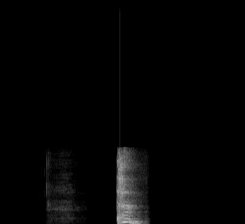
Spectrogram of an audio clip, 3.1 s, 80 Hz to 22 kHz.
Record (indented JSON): {
  "cough_length": "3.1 s",
  "cough_amplitude": 32768,
  "cough_signal_mean_std_ratio": 0.24,
  "survey_phase": "alpha (2021-03-01 to 2021-08-12)",
  "age": "45-64",
  "gender": "Female",
  "wearing_mask": "No",
  "symptom_fatigue": true,
  "symptom_fever_high_temperature": true,
  "symptom_headache": true,
  "symptom_change_to_sense_of_smell_or_taste": true,
  "symptom_onset": "3 days",
  "smoker_status": "Never smoked",
  "respiratory_condition_asthma": false,
  "respiratory_condition_other": false,
  "recruitment_source": "Test and Trace",
  "submission_delay": "2 days",
  "covid_test_result": "Positive",
  "covid_test_method": "RT-qPCR",
  "covid_ct_value": 18.1,
  "covid_ct_gene": "ORF1ab gene",
  "covid_ct_mean": 18.1,
  "covid_viral_load": "1100000 copies/ml",
  "covid_viral_load_category": "High viral load (>1M copies/ml)"
}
